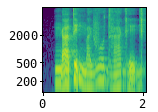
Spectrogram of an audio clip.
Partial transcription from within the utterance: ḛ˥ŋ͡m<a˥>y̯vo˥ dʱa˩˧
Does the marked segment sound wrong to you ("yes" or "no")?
yes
